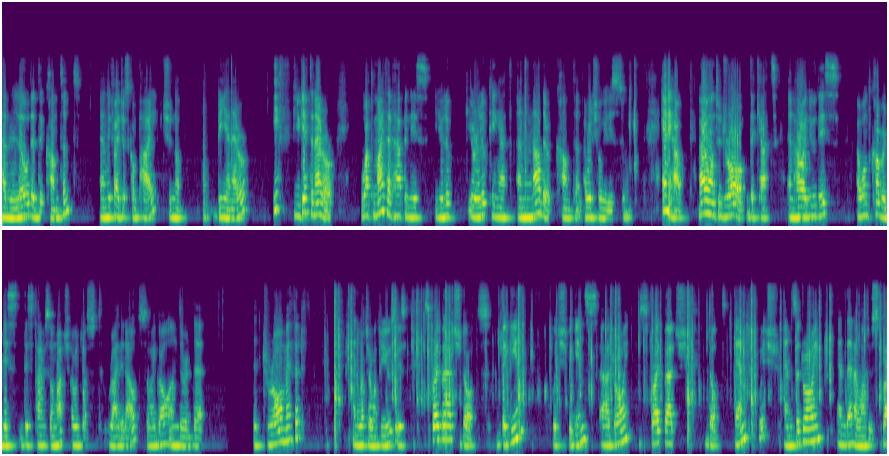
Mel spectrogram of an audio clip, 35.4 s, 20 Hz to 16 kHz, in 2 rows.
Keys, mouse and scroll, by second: 0.5-7.9 drag, 9.4 click, 10.4 alt+Tab, 12.7 alt+Tab, 13.3 click, 13.8-14.1 scroll down 1, 15.3 click, 16.4 scroll down 1, 18.4 click, 22.9-23.2 scroll down 1, 23.7 click, 24.4 Return, 24.7 Up, 25.6 Return, 25.7-35.4 typing, 29.8 Return, 31.5 Return, 34.2 Up.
